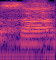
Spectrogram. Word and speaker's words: صاد: بنا کے پڑھنا ہے، ایک دوسرے سین میں جو سیٹی نکلتی ہے وہ صاد میں نہیں نکلنی چاہیے، بس ختم، اتنا جان لو کافی ہے، ٹھیک ہے نا؟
